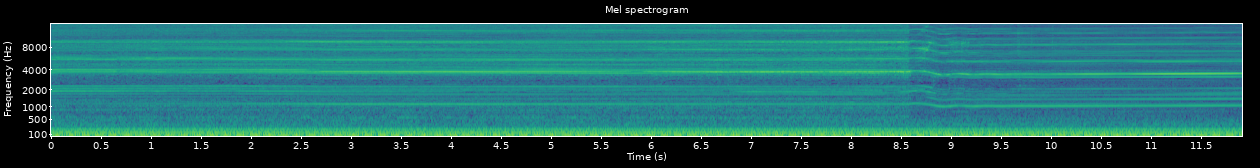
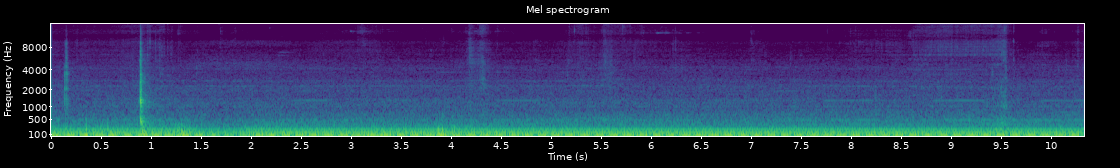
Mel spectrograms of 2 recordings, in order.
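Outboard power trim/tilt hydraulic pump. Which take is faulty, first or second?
second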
